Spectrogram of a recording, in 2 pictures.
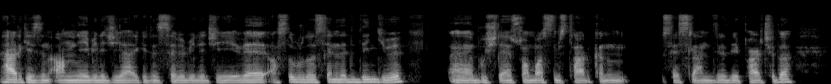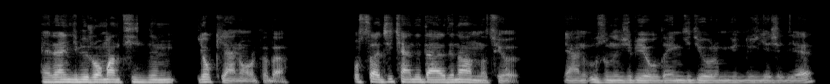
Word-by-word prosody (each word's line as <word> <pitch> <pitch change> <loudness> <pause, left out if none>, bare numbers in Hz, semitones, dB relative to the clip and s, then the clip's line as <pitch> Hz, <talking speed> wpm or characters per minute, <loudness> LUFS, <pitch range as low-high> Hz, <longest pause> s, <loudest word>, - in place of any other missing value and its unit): Herkesin 105 -4 +2
anlayabileceği, 95 -1 0
herkesin 90 0 -4
sevebileceği 90 +1 -3
ve 105 +1 +2
aslında 110 +3 -3
burada 105 0 +1
senin 110 +1 -2
de 105 - 0
dediğin 110 +1 0
gibi, 110 +4 +1 0.5
eee, 90 -2 0
bu, - - -4
işte, 90 0 -2
en 95 - -1
son 95 +1 -2
bahsettiğimiz 90 0 -2
Tarkan'ın 90 0 -4 0.3
seslendirdiği 90 0 -4
parçada 100 +5 -2 0.8
herhangi 110 0 +5
bir 115 - +8
romantizm 110 -1 +4 0.3
yok, 115 -3 +2
yani 85 -2 0
ortada. 80 -1 -4 0.6
O 115 - -1
sadece 110 +2 +3
kendi 110 -2 +2
derdini 105 0 +5
anlatıyor. 95 -5 0 0.4
Yani, 90 0 -4
"Uzun 95 -3 -1
ince 90 0 -1
bir 100 - 0
yoldayım, 90 0 0
gidiyorum 90 -1 -1
gündüz 90 0 -5
gece." 90 -1 -6
diye. 90 +10 -3
95 Hz, 145 wpm, -24 LUFS, 90-105 Hz, 0.8 s, bir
